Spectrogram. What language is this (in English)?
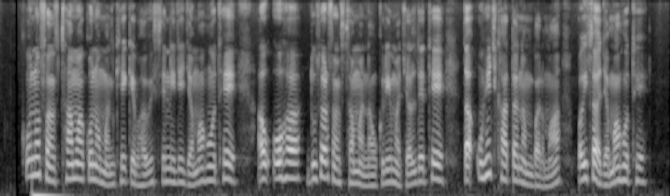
Chhattisgarhi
